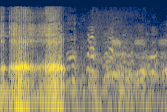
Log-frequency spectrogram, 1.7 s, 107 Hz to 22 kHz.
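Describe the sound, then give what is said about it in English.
A person imitates the grunt of a 500-pound sow pig with a loud, rough snorting oink lasting about half a second, followed by quieter breathy sounds. “he looked up and opened his eyes and it was a 500-pound sow pig.”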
